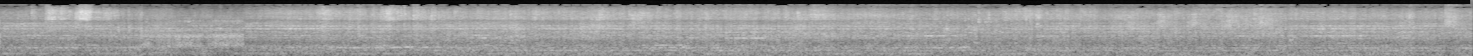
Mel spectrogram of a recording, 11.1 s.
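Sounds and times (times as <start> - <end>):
freight train wheels rumbling on rails: 0.0 - 11.0.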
